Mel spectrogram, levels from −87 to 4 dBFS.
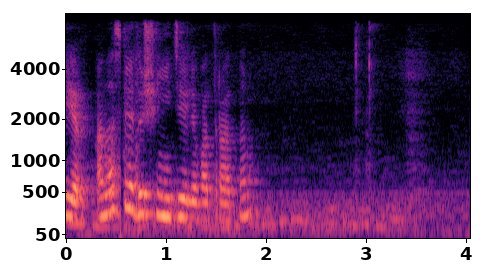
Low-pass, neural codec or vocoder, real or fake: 7.2 kHz; none; real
